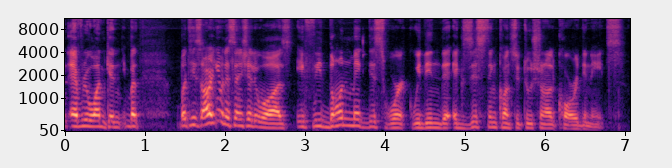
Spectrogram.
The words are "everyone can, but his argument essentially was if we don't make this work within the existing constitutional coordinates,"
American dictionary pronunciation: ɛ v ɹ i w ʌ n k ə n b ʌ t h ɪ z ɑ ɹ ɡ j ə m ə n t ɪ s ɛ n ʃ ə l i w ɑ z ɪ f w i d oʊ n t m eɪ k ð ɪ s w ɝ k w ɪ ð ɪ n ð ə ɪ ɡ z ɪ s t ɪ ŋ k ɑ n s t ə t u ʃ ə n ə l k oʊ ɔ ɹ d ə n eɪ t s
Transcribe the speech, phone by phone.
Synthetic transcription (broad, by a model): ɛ v ɹ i w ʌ n k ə n b ʌ t h ɪ z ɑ ɹ ɡ j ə m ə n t ɪ s ɛ n ʃ ə l i w ɑ z ɪ f w i d oʊ n t m eɪ k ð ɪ s w ɝ k w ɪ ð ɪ n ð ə ɪ ɡ z ɪ s t ɪ ŋ k ɑ n s t ə t u ʃ ə n ə l k oʊ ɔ ɹ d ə n eɪ t s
